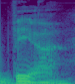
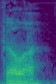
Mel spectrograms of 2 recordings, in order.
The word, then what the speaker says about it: Villa: Now, is it Villa or Villa? Because I thought in the Philippines it would have been pronounced Villa. – No, in Spanish it would be Villa, yeah. But he was used to being addressed as Villa.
